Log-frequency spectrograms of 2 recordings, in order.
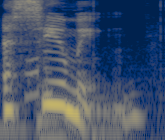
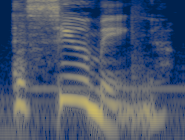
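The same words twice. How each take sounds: First: It is said in a British accent. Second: It is said in an American accent. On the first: "In British speaking" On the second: "We say assuming"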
